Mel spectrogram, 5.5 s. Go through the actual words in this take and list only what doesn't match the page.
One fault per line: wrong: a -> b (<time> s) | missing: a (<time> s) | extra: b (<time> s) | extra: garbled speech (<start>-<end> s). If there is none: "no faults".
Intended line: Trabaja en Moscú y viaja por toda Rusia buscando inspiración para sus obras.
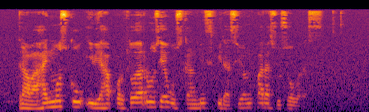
no faults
